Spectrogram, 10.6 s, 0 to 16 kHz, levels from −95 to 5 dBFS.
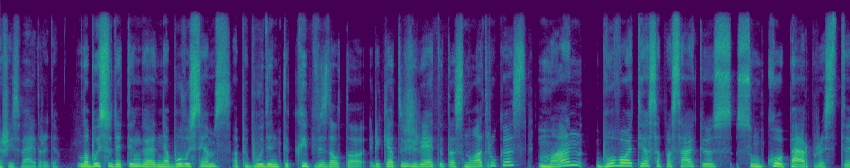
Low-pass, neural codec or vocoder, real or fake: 14.4 kHz; vocoder, 44.1 kHz, 128 mel bands every 512 samples, BigVGAN v2; fake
